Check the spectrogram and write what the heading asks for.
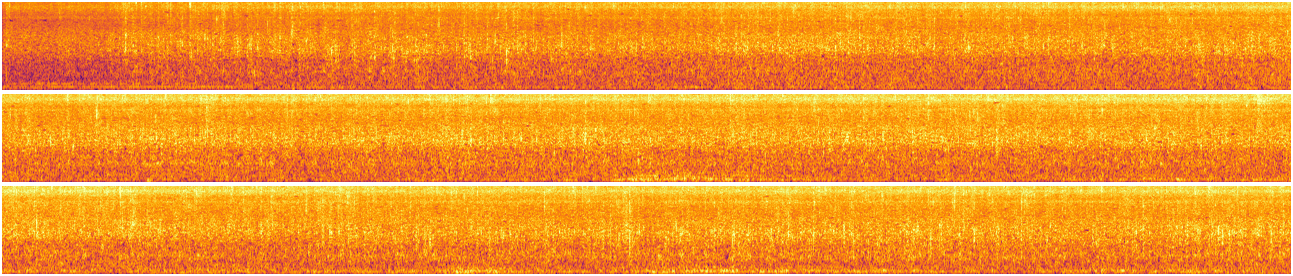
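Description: Steady thunderstorm downpour hissing on wet pavement, lawns and a parked car. It grows a little louder over the first few seconds, then holds even.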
